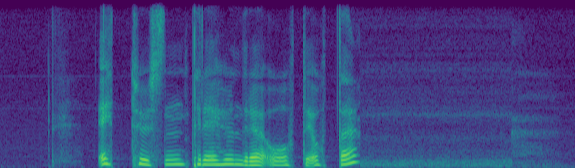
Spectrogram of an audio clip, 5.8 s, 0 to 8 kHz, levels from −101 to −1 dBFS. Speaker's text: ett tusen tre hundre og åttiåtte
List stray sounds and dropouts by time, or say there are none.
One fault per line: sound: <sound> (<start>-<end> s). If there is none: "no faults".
no faults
